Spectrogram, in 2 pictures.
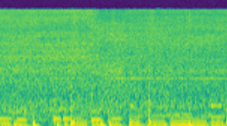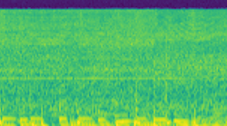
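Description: Handheld hair dryer blowing steadily, its light ring showing blue, under background music with a low, stepping bass line.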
